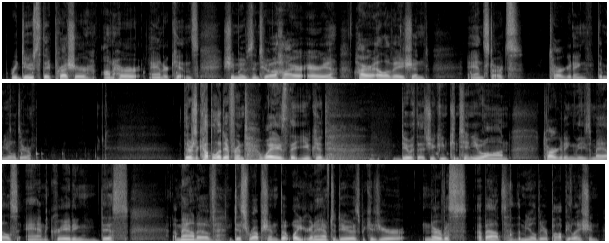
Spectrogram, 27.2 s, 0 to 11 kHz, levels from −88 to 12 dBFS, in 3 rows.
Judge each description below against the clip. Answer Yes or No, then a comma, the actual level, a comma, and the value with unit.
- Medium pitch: No, low, 105 Hz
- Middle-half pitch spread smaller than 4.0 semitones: Yes, average, 3.3 semitones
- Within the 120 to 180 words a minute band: Yes, average, 140 wpm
